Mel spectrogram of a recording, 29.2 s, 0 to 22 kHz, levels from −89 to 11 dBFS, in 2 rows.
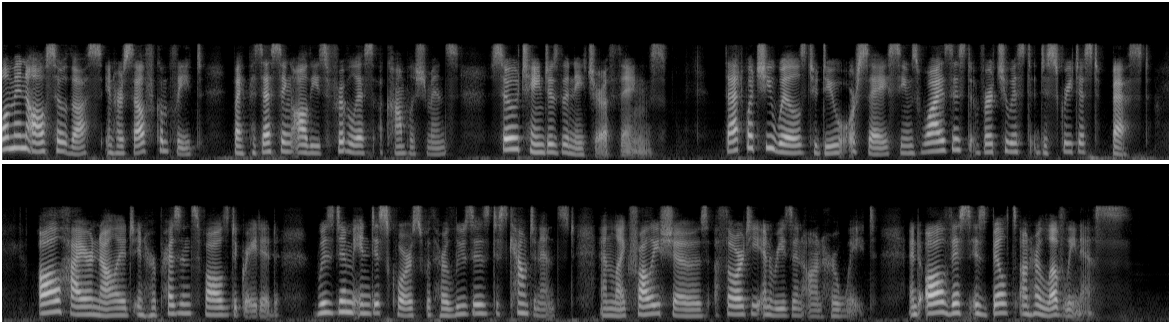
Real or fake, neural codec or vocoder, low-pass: fake; codec, 24 kHz, 0.9 kbps, DualCodec; 7.2 kHz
